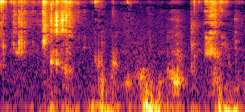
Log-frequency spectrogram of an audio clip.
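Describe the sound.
Taco-flavoured Lay's potato chips are bitten and chewed, giving faint, irregular crunches spread over a few seconds, with no talking.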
